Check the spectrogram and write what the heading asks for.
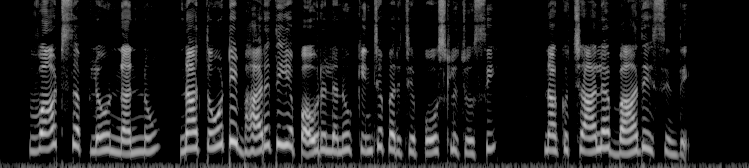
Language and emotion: Telugu, sad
